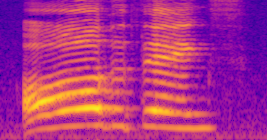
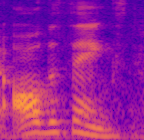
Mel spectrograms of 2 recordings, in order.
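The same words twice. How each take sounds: First: Higher, louder, slow "All the things"; loud exclaim. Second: Said in the usual way. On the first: Real, not acted. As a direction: belt it out as a playful repeat.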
